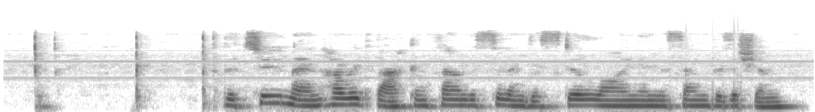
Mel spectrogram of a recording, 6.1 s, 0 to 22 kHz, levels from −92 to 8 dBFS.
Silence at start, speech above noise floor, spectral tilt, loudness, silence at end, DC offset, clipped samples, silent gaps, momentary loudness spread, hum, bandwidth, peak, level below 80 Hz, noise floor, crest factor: 0.25 s; 32 dB; -6.5 dB/octave; -30 LUFS; 0.15 s; under 0.1%; under 0.1%; none; 16 LU; none; 8.2 kHz; -14 dBFS; -68 dBFS; -62 dBFS; 16 dB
